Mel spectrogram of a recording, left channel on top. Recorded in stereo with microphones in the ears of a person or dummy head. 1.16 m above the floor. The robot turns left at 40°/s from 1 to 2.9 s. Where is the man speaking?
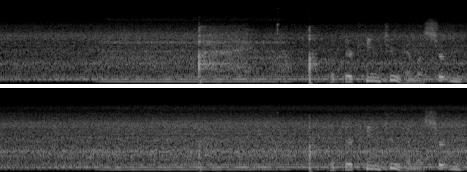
Centre (ahead or behind), 0.9 m.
